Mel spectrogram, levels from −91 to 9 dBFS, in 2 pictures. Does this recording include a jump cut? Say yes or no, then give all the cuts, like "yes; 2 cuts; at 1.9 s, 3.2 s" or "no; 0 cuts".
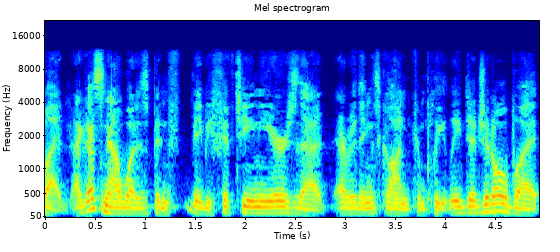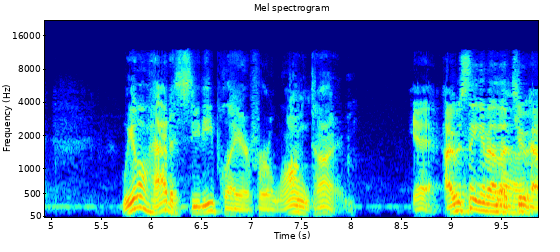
no; 0 cuts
